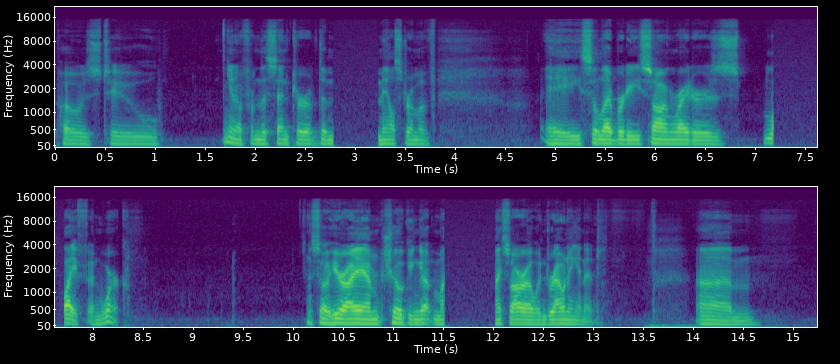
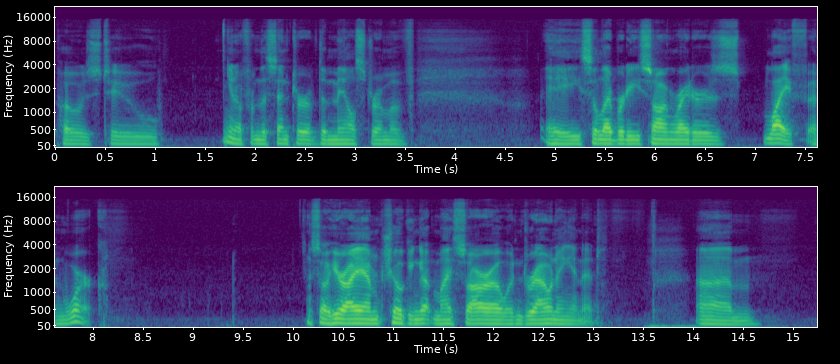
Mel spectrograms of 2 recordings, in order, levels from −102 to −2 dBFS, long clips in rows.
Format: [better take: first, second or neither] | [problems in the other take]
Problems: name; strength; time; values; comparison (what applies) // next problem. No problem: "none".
second | audio freezing; at 3 s, at 7 s for 0.5 s and at 12 s for 0.5 s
